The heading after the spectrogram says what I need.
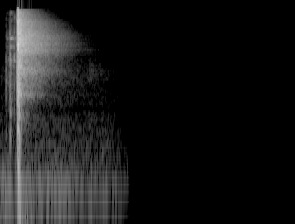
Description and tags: Pulling the trigger on a revolver in a room. No gun shot.
gun, pull, shoot, trigger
